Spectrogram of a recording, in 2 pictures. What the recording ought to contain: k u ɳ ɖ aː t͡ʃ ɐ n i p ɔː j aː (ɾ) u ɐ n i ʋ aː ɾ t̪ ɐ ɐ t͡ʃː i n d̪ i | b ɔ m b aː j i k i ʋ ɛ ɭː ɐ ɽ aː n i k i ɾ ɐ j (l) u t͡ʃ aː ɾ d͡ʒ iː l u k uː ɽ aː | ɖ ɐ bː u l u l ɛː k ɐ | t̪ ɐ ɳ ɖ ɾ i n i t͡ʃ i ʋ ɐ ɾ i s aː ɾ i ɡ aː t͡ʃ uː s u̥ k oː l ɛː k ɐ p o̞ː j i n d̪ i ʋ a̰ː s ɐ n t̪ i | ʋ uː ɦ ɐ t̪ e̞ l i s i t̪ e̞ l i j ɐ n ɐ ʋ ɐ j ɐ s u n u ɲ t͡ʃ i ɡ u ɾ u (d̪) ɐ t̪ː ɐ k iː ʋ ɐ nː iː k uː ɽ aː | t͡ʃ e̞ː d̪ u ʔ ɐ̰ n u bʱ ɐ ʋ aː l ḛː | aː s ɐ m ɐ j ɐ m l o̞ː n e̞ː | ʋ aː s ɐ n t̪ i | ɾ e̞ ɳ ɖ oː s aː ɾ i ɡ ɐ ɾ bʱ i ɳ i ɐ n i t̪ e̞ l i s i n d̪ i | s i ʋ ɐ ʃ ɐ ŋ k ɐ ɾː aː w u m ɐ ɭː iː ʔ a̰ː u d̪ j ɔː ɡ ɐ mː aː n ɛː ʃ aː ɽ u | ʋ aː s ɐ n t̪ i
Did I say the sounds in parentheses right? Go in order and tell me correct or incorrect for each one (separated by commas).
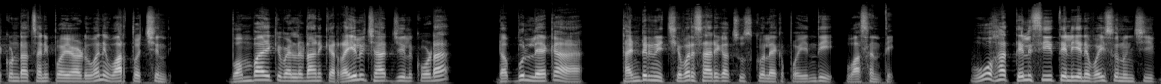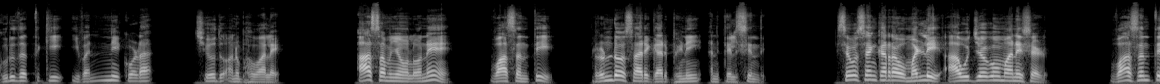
incorrect, correct, correct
